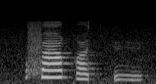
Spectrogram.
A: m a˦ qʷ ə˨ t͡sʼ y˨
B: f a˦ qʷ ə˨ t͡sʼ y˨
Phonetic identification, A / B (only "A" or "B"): B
